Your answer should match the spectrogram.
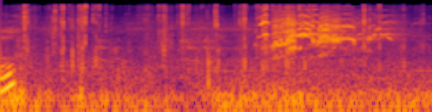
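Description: Sulphur-crested cockatoos cracking sunflower seeds in their beaks, a scatter of sharp clicks. About two and a half seconds in, a bird gives a harsh chattering squawk lasting about a second, the loudest sound here.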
